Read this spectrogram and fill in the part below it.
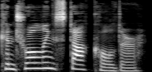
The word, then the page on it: controlling: American English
